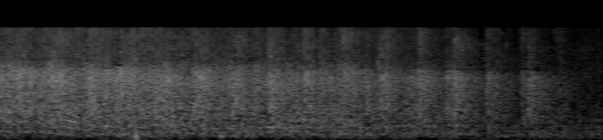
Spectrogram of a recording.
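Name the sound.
audience applause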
